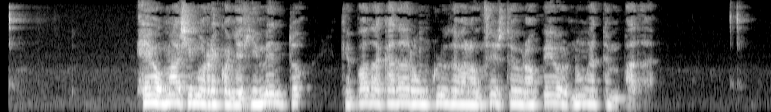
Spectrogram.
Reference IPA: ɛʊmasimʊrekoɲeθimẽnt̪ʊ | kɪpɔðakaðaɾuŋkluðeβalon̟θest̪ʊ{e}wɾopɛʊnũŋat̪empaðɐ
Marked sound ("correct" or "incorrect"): correct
